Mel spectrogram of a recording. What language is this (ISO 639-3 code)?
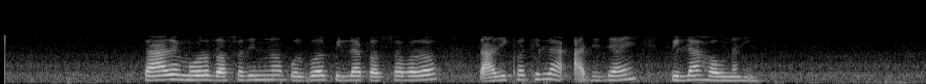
ori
